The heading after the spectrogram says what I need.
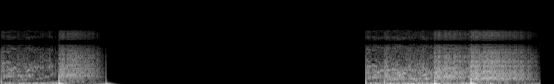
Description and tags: Pacifier 0bject count4
Amore! A more strange strangling HIT LOOP!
